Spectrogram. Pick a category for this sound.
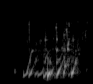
Sound effects > Natural elements and explosions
